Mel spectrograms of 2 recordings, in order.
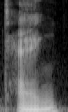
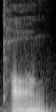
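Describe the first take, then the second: First: It is said with an American pronunciation. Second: It is said with the family's Chinese dialect pronunciation. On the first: "how Americans say it" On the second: "in our dialect, it, she pronounced it Tong"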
